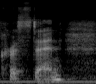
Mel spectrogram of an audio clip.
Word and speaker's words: Christian: a search it's Kristen it's spelled just like that like the religion Christian but it's pronounced Kristen so Kristen at and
